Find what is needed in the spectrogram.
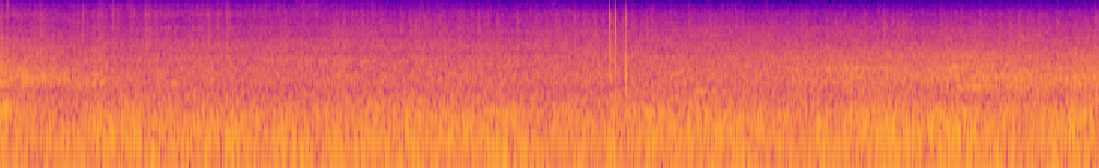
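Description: Steady city street traffic noise: the low rumble of passing and idling vehicles, with one short sharp click about six seconds in.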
